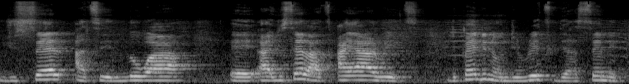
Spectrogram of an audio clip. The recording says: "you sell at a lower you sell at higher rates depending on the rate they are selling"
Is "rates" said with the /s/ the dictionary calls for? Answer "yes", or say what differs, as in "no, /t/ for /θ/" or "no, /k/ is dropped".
no, /s/ is dropped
